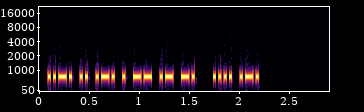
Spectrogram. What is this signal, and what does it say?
Morse code, heard as a keyed tone, about 49 wpm, 700 Hz. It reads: FIREMAN HR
